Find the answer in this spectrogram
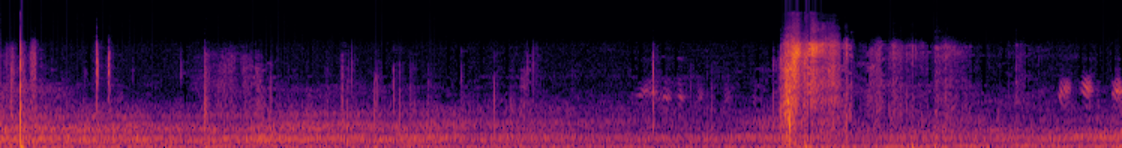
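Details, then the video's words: Many frogs croaking at night in a shallow pond that has turned into a marsh: a dense, steady low chorus of overlapping croaks throughout, broken by a brief loud rustling burst past the midpoint and a few faint higher chirps near the end. "Кваканье лягушек. Лягушки квакают."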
